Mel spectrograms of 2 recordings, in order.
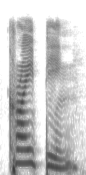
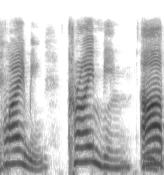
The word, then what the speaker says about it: climbing: climbing. 그러니까 climb잖아요. 그래서 네. climbing. B가 빠져요. climbing. 그쵸. 약간 묵음이죠.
